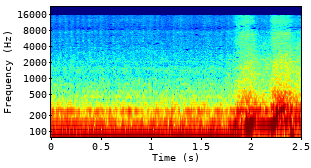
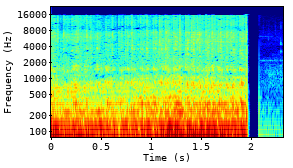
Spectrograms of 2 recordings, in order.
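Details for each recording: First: 1982 Ford Mustang GT, cold start after new factory-style tailpipes and added clamps: a low, even idle with one quick rev, no puffing, ticking or rattle from the exhaust. Normal exhaust note. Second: Mustang V8 on cold idle after fitting new factory-style tailpipes: deep lumpy rumble with faint ragged crackle, louder at lower idle, then shut off; passenger-side exhaust leak.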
